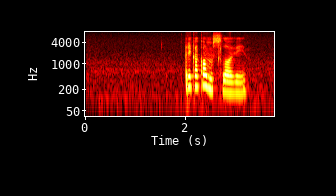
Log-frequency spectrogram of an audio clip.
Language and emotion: Russian, neutral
